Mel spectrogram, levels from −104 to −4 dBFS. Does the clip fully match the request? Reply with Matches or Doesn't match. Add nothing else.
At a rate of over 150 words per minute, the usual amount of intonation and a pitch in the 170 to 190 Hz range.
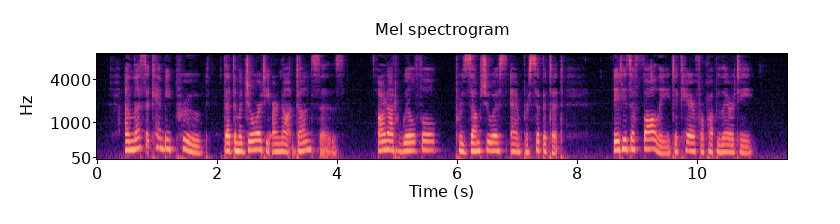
Doesn't match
